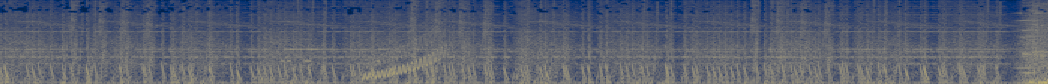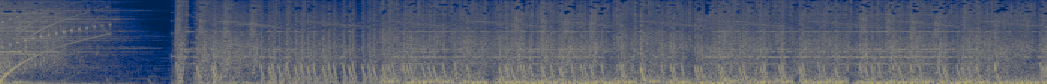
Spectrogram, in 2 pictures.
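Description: Rapid video game firing and hit effects crackle constantly.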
